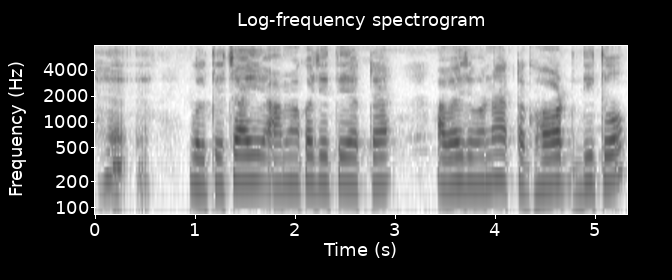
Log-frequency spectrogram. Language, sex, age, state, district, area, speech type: Bengali, female, 60+, West Bengal, Darjeeling, rural, spontaneous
